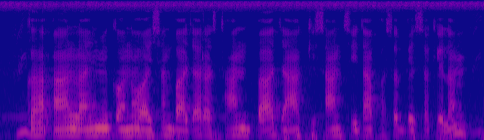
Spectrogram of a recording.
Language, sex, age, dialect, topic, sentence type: Bhojpuri, male, 18-24, Western, agriculture, statement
